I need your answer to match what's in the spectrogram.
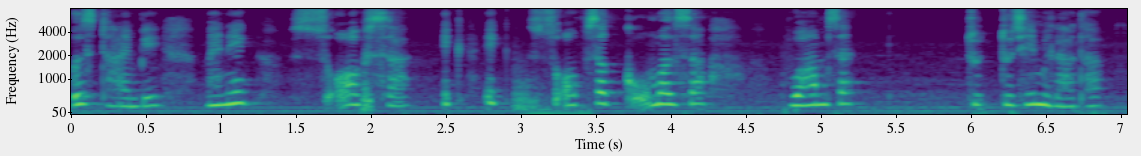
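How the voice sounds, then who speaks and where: Woman putting on a possessive young husband, intense and low-key, kinda high voice but threatening. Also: animated, normal speed, a little hiss or hum. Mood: hushed, obsessive. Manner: intense, low and hushed, menacing questioning. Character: possessive, obsessive young husband, cold and menacing. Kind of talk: fan fiction story reading.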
